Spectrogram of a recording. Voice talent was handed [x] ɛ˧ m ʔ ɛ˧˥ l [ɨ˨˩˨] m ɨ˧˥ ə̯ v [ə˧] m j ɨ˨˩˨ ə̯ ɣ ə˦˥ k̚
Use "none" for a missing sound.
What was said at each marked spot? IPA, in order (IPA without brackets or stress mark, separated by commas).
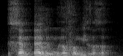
x, ɨ˨˩˨, ə˨˩˦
